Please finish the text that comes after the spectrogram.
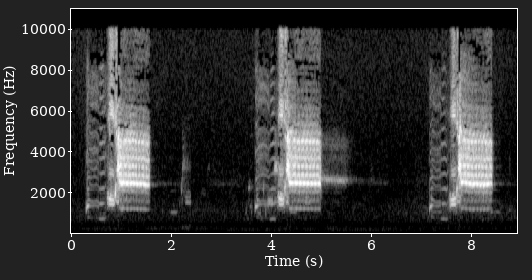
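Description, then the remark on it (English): A male red-winged blackbird sings its song three times in early spring, establishing its territory, each a few short notes rolling into a loud, buzzy trill, with brief quiet pauses between. Clear, with no talking. “But our very favorite and surest sign of returning spring is the red-winged blackbird's song, as the males establish their territory.”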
